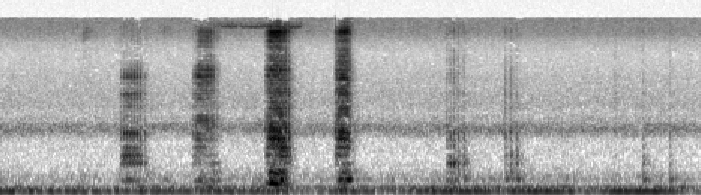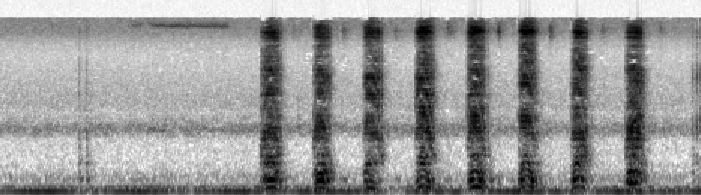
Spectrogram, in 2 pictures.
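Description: A scope turret clicks sharply as it is turned by hand.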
